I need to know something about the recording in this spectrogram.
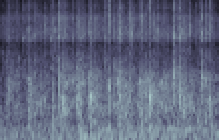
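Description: Audience applauding, a dense patter of many hand claps.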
